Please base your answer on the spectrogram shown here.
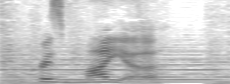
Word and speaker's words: Prismaeya: guys weren't already aware, the way I say it is Prismaeya. But that's not necessarily correct, because I don't really give a shit. And so a lot of times people will call me Prismaeya, and I'm like, that's fine.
